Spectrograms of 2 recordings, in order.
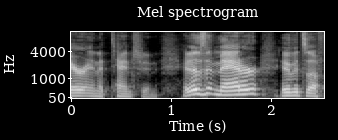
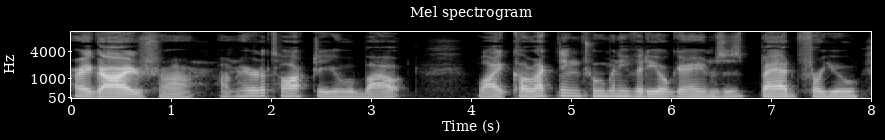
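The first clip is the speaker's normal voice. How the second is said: lower, droning mock of a dull YouTuber intro; mocking low-energy YouTuber; 3 semitones lower, 3 dB quieter than usual. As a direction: parody him as a sleepy guy talking at the camera.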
